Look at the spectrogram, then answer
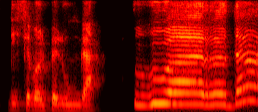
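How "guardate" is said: high, loud storybook call; excited raised-pitch alert. Acted. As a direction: call out to the others to look. Fox alerts the others.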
